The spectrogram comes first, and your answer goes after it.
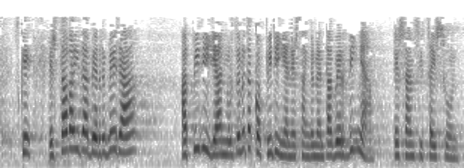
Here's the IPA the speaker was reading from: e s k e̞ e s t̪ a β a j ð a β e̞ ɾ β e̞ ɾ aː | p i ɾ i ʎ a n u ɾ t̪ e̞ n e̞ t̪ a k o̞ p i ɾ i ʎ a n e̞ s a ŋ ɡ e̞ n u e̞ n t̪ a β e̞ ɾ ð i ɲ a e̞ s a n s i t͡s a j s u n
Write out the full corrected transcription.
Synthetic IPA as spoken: e s k e̞ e s t̪ a β a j ð a β e̞ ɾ β e̞ ɾ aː | p i ɾ i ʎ a n u ɾ t̪ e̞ n e̞ t̪ a k o̞ p i ɾ i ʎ a n e̞ s a ŋ ɡ e̞ n u e̞ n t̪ a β e̞ ɾ ð i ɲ a e̞ s a n s i t͡s a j s u n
